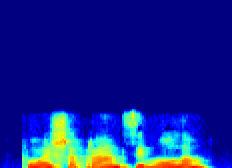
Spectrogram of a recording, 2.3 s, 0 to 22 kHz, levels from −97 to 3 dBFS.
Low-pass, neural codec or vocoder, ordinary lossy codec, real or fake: 7.2 kHz; none; Opus, 64 kbps; real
